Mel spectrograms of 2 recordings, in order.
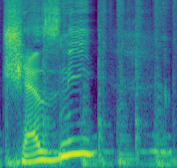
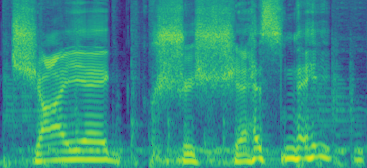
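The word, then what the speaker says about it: Szczęsny: okay but what about juventus goalkeeper then vojjak chesney voy chayag snay well no the polish at least and uh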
